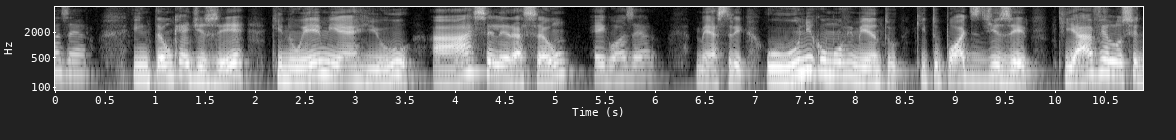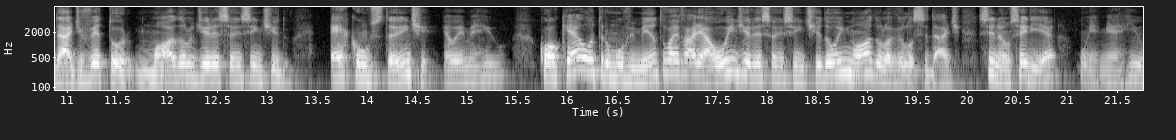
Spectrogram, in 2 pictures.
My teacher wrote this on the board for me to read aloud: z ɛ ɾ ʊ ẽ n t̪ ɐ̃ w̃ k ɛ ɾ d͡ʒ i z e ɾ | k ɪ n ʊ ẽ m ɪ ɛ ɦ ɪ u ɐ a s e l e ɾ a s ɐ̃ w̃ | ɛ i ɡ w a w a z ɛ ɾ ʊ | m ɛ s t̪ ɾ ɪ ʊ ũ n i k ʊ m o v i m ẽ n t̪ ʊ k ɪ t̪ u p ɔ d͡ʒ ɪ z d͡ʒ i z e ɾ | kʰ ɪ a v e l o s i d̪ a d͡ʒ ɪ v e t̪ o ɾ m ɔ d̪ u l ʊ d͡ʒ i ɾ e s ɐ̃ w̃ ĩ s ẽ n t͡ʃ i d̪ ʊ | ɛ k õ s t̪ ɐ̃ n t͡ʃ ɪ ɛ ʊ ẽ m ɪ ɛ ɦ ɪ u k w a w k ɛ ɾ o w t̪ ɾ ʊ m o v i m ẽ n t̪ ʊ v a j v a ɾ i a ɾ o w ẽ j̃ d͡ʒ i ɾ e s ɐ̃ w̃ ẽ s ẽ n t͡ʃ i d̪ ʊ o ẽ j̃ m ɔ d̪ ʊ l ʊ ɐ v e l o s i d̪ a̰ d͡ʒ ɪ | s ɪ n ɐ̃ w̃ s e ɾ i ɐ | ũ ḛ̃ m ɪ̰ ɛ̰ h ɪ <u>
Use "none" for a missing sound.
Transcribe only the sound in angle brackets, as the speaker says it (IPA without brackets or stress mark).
u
